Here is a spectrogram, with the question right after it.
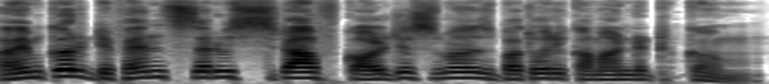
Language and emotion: Kashmiri, neutral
